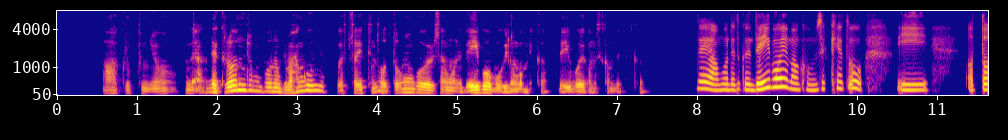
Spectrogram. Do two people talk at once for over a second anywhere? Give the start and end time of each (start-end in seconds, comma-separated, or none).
none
